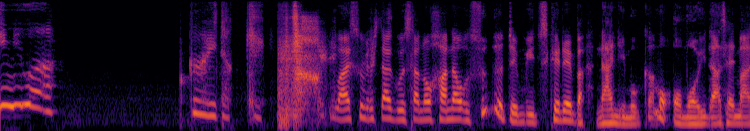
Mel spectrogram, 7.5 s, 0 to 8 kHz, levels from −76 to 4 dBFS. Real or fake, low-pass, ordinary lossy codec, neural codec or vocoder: fake; none; none; codec, 16 kHz, 0.8 kbps, ZipCodec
